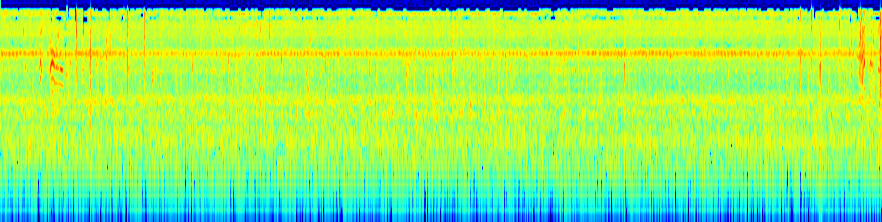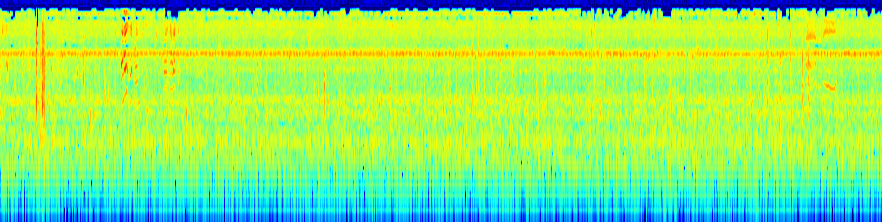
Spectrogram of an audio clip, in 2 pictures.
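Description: Small boat motor running steadily, a buzzing drone with a thin high whine that sounds like a fly. A few light clicks come about ten to twelve seconds in.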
